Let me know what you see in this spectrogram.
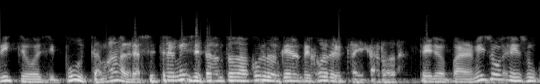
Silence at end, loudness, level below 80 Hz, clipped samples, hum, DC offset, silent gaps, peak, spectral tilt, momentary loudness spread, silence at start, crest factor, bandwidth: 0 s; -15 LUFS; -44 dBFS; under 0.1%; none; under 0.1%; none; 0 dBFS; -10 dB/octave; 6 LU; 0 s; 14 dB; 5.2 kHz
